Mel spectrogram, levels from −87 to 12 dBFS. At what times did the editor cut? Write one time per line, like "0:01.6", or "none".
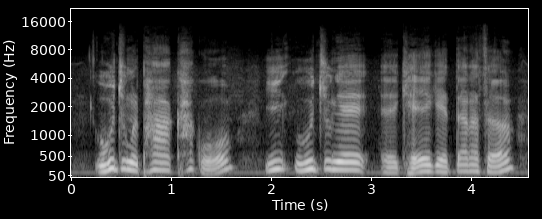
0:02.3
